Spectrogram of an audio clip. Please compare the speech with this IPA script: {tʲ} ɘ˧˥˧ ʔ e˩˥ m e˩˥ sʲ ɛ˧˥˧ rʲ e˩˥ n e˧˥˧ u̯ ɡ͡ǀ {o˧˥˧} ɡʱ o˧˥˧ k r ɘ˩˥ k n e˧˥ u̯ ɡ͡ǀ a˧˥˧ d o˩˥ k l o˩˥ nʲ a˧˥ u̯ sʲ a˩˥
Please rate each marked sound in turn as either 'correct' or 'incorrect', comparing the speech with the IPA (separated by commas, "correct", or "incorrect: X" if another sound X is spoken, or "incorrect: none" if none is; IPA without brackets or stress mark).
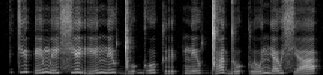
correct, incorrect: o˩˥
